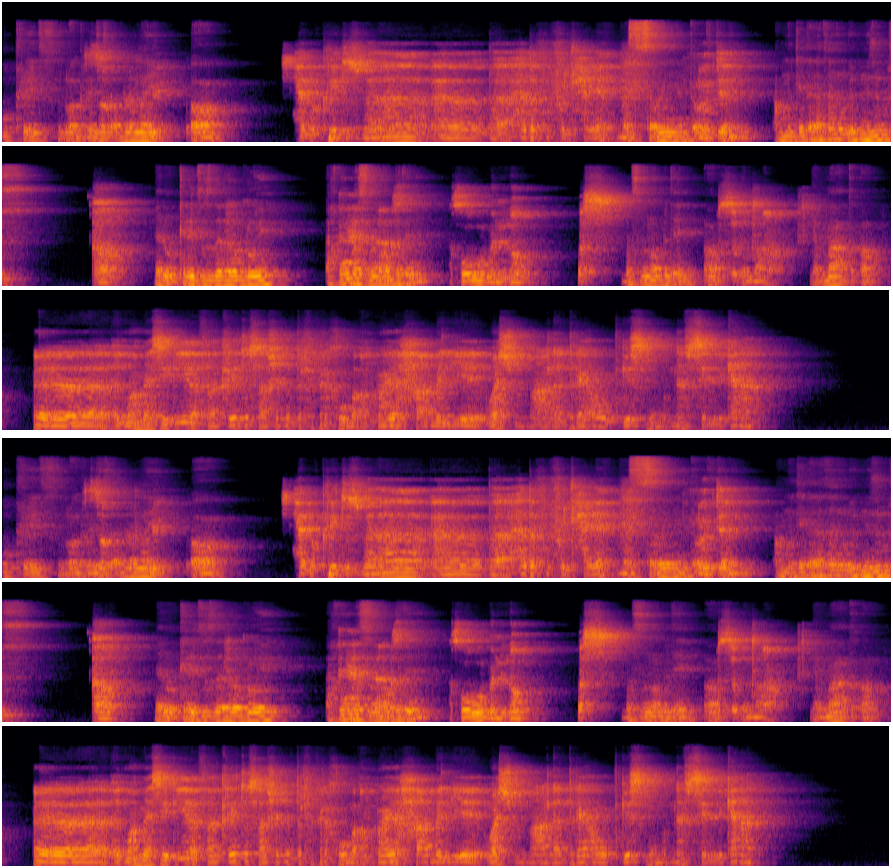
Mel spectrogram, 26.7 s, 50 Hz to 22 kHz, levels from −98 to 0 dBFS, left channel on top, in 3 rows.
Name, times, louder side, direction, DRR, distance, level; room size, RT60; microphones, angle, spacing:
voice 1, 0.0-1.6 1.8-2.1 6.1-7.4 7.7-9.1 10.4-11.6 12.1-13.1 15.1-16.5 17.0-17.6, left 2 dB, 50° left, -1 dB, 0.8 m, -29 dB
voice 2, 2.8-6.4 7.0-7.3 9.8-10.0 12.2-13.0 13.4-14.2 14.7-14.9 16.0-16.7 18.1-25.3, right 2 dB, 25° right, -1 dB, 0.5 m, -28 dB
4.2 x 2.9 x 2.8 m, 0.73 s
head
